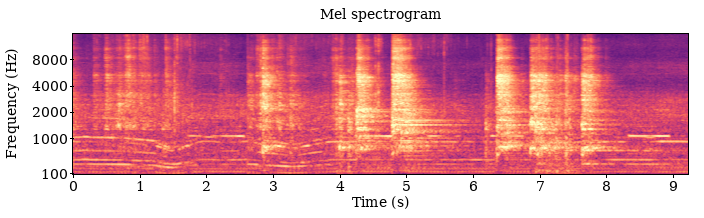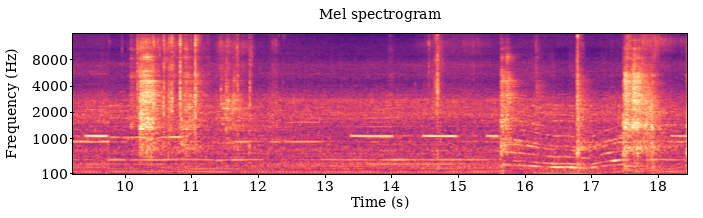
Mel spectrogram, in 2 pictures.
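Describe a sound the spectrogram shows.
Hydraulics whine as a loader's arm lifts and tilts.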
